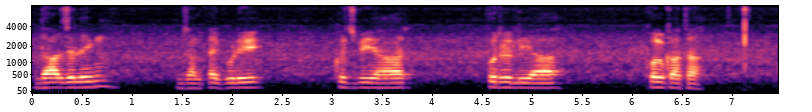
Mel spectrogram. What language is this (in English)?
Nepali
